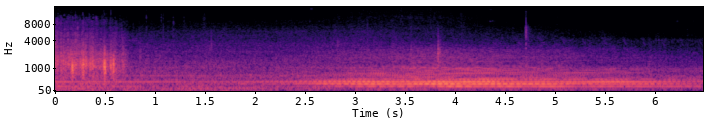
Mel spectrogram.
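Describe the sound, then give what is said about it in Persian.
A steady, low car engine drone hums throughout, swelling gradually louder midway as the car arrives at a meeting place, after a brief rustling burst at the start. No one speaks. “یه ماشین میاد محل قرار.”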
